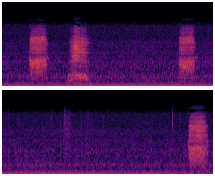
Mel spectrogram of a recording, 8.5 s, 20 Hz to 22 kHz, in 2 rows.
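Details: Nest webcam in northern Rhineland-Palatinate, Germany, 15 May 2013: a young Eurasian eagle-owl in first contact with an adult. Four short, rasping, broadband hisses come at irregular intervals over a faint hum.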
